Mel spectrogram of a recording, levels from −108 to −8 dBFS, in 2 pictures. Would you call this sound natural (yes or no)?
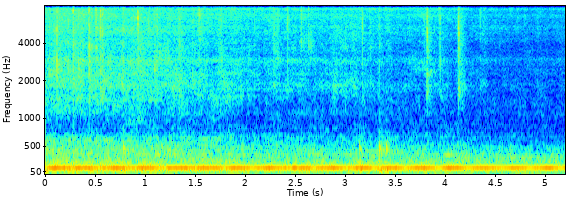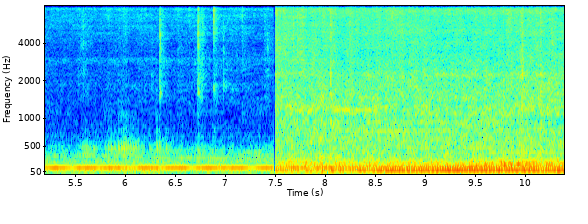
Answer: no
